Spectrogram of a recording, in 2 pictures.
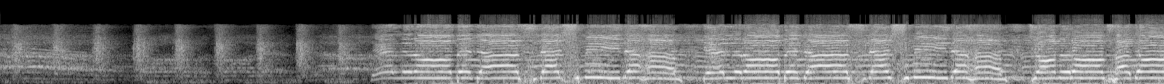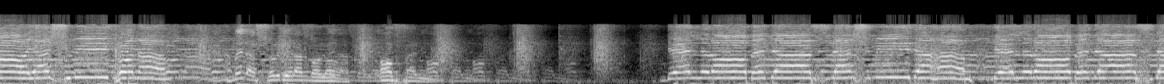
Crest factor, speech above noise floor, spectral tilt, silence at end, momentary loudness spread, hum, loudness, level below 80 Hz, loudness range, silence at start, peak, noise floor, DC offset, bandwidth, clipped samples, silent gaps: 8 dB; 29 dB; -2 dB/octave; 0 s; 19 LU; none; -5 LUFS; -36 dBFS; 12 LU; 0 s; 0 dBFS; -35 dBFS; under 0.1%; 11 kHz; 5%; none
